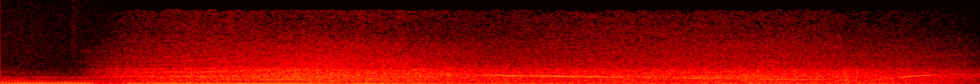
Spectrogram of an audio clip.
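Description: Rushing whoosh sound effect under the animated title cards, with a thin tone that slowly falls and then sweeps sharply back up just before it cuts off. The music ends under a second in, where the effect begins.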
